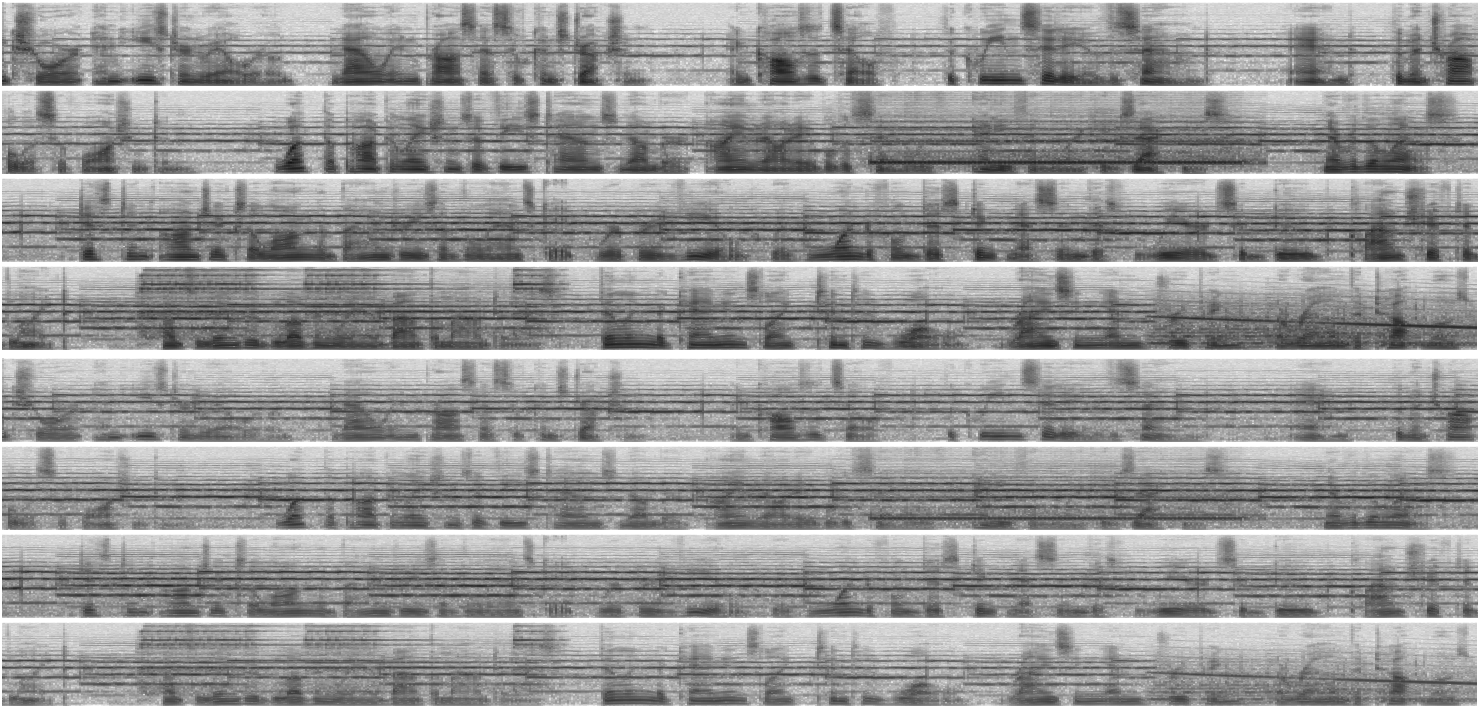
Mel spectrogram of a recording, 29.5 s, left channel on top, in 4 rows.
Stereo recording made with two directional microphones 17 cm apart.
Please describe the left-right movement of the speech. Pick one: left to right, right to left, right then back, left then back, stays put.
stays put.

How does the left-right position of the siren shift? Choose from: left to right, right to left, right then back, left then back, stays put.
right to left.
